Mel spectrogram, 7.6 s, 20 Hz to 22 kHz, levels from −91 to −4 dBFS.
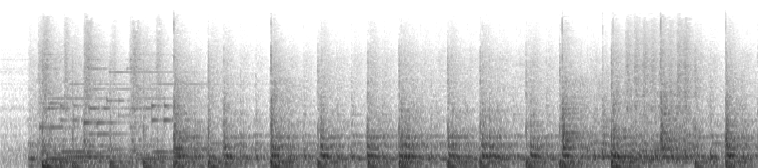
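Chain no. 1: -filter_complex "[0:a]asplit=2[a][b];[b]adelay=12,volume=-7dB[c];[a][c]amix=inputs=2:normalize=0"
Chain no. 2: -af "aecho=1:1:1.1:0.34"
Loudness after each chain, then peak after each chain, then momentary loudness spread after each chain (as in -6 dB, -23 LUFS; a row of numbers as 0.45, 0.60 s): -28.5, -29.5 LUFS; -10.0, -10.0 dBFS; 5, 5 LU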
